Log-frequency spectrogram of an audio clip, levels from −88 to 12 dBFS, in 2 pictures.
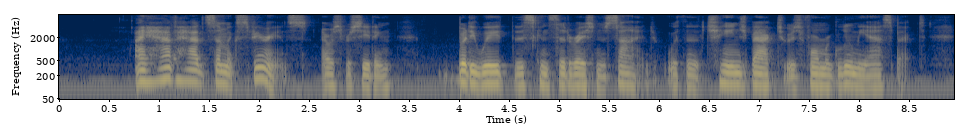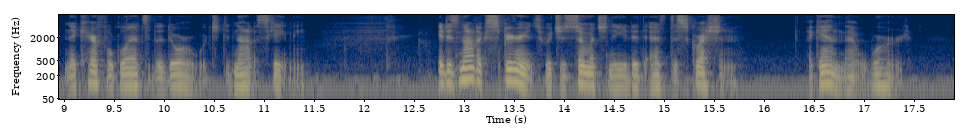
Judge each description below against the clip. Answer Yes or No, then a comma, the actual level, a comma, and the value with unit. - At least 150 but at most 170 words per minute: Yes, average, 165 wpm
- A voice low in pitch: Yes, low, 110 Hz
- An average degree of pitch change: Yes, average, 3.5 semitones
